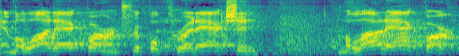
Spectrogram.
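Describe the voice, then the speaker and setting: A man with a high pitch speaks at a moderate pace over noticeable background noise. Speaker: wrestling ring announcer. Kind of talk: wrestling event recap to camera. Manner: energetic, hyped.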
